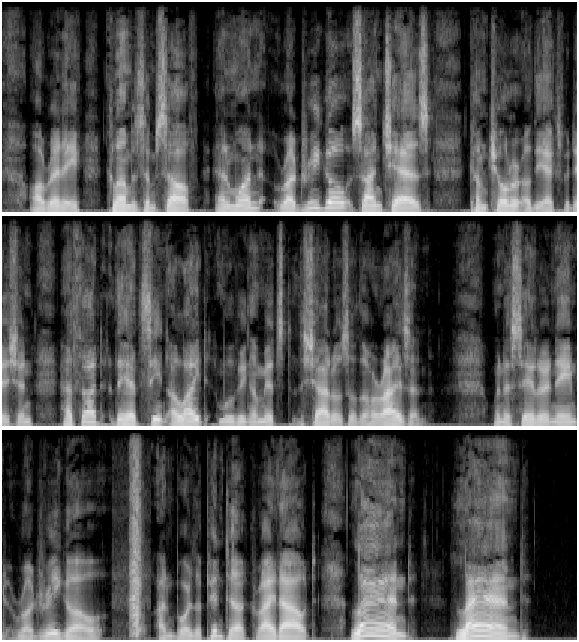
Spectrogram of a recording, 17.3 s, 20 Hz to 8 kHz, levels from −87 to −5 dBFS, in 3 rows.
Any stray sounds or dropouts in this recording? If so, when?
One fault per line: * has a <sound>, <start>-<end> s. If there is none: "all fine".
* has a squeak, 12.7-13.0 s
